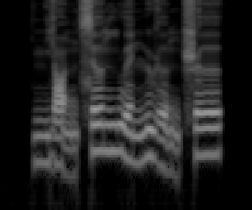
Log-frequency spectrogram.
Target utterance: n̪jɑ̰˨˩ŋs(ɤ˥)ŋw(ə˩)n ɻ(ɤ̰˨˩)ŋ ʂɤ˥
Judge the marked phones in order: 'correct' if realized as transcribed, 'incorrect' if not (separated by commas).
correct, incorrect, correct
